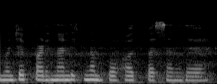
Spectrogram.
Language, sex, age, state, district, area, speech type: Urdu, female, 18-30, Delhi, Central Delhi, urban, spontaneous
